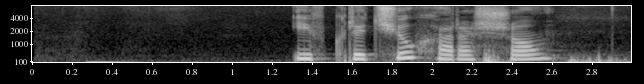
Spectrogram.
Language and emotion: Russian, neutral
